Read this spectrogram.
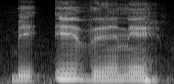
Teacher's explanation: وقف کی حالت میں صرف ہا کا ساؤنڈ آئے گا، زیر نہیں پڑیں گے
